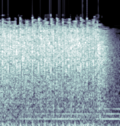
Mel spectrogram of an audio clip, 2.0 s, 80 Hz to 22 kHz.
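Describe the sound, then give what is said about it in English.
AK-74 assault rifle gunfire fired from the hip: a loud, rapid, unbroken burst of automatic shots lasting about two seconds, easing slightly at the end. “had his own AK-74 ready, opening fire from the hip.”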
